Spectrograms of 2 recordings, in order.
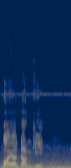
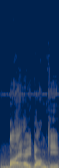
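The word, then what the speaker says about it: baie dankie: because it basically yeah buy our donkey is how we say it in Afrikaans buy a donkey but yeah I mean buy a donkey is so damn close that any South African would understand what you saying they would sort of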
